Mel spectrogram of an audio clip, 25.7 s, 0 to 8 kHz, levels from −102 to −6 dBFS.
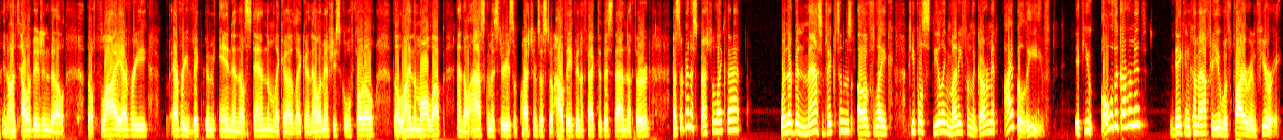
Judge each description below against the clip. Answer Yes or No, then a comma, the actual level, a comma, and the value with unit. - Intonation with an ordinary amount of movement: No, wide, 7.0 semitones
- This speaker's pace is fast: No, average, 190 wpm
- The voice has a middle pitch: No, low, 120 Hz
